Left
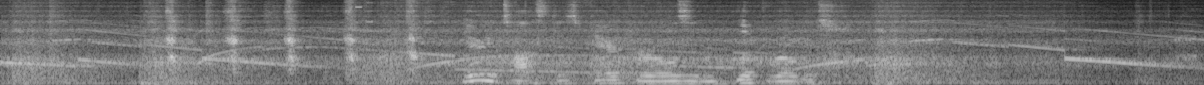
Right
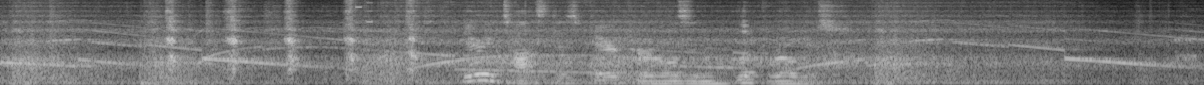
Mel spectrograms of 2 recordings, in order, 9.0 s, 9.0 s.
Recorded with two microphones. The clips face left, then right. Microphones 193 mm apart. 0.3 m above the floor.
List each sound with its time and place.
1.2 s writing: 35° right (ahead or behind), 0.8 m
3.5 s a man speaking: 10° left (ahead or behind), 2.5 m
